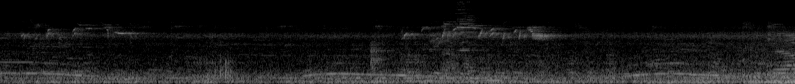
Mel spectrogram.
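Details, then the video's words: Stray cats in a fight let out slow, low, arching moans, repeated every few seconds, while small birds chirp sharply overhead and a steady outdoor hum fills the background. "Cats fighting by making strange noises. Stray cats fighting"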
